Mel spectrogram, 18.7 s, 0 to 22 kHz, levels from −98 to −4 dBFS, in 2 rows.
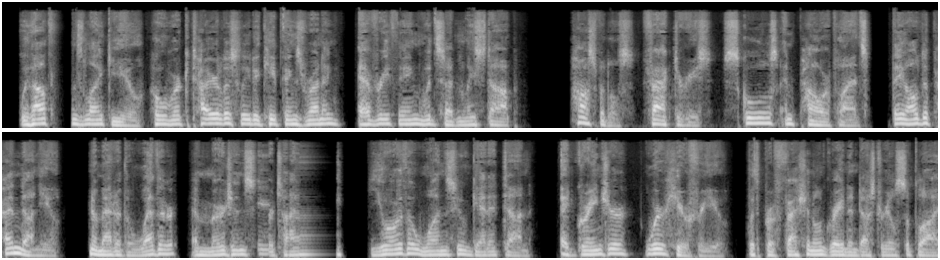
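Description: At 0.49 s a smeared, buzzy tail of the preceding sound stretches out and fades to a brief silence before the audio resumes at 0.71 s with "like you who work". This is likely a long network dropout: about 0.2 s of audio never arrived, the receiver extended the last sound to cover the hole, and the lost stretch was skipped rather than recovered.

From 11.87 to 12.34 s the speech turns choppy and metallic, with a robotic, stuttering quality. This is repeated packet loss (robotic sound). Six separate gaps fall inside this half-second, the longest about 53 ms, and each one is patched by repeating the last sound. About a third of the stretch, roughly 0.15 s, is synthetic fill rather than real signal.

The choppiness runs straight into what is likely a second long network dropout from 12.34 to 12.72 s. Here the fill is a continuous buzzy smear with no fall to silence, covering about 0.36 s of missing audio before speech returns at "you're the ones who".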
